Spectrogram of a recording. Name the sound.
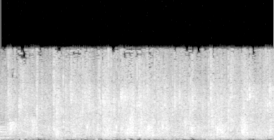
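audience clapping hands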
